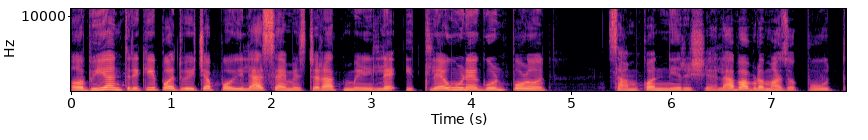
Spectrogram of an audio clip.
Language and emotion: Goan Konkani, sad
